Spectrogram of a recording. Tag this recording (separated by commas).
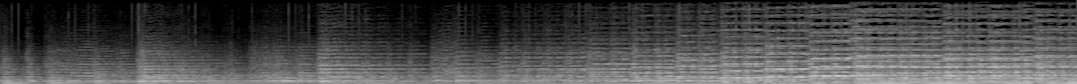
Music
